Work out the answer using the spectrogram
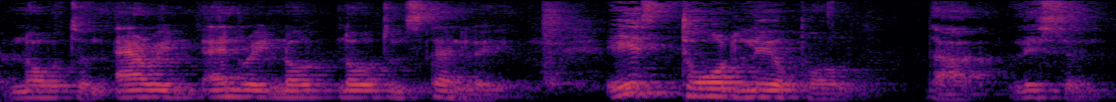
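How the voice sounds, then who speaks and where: Man explaining stuff earnestly, warm dark voice, echoey room. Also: a little high, measured pace. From Congo (Kinshasa). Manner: earnest, checks in with "okay?" and "you know what I mean?". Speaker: interview guest. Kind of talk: explanatory interview talk. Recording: roomy echo.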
